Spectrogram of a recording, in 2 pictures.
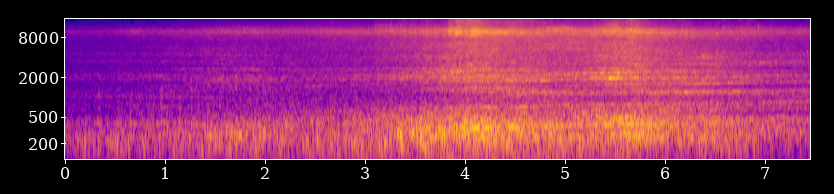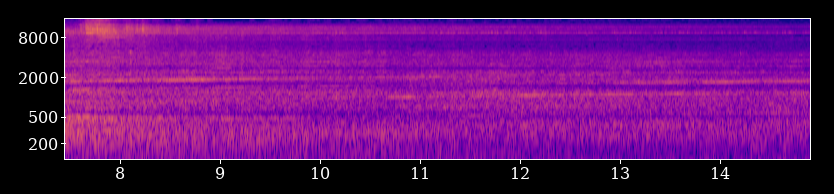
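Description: Two-car ALe 642 electric railcar accelerating away from a station and passing close by. Wheel rumble and the whine of its traction motors build to a peak about four to six seconds in, then fade as it recedes, with the motor whine still climbing slowly in pitch.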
